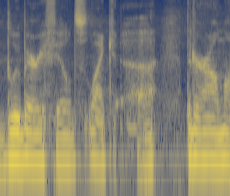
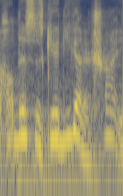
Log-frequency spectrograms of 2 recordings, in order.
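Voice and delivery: higher, excited voice of the sneaky brother; imitating brother; 8 semitones higher, faster than usual. Little brother sneaking bourbon in the basement, high gleeful imitation. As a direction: play the brother sampling bourbon, delighted. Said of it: "I can just see him down there like".

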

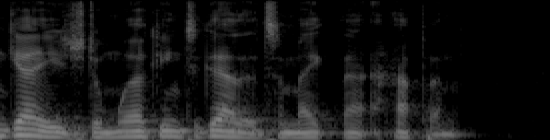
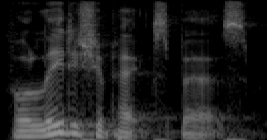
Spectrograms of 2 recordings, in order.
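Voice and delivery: ordinary delivery

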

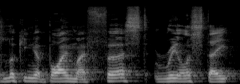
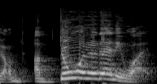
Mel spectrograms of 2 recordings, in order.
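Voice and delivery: louder, punchy and defiant; with attitude; 5 semitones higher, 5 dB louder than usual. Shown as a demonstration. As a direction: say it like you mean it, defiant. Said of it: "better if you give it a bit of attitude".

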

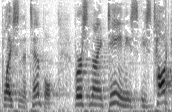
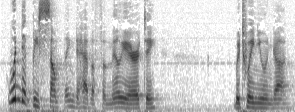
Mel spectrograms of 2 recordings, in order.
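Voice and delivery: normal talking voice

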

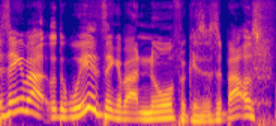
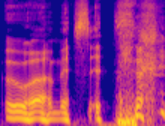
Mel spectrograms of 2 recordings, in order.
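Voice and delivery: put-on drawling Southern accent, lightly done; a touch of a Southern gent; 3 semitones higher, slower than usual. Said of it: "in, like, a deeply Southern accent".

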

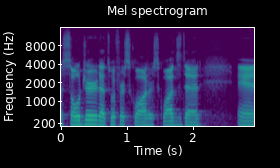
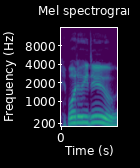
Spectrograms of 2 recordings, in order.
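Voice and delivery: higher-pitched retold alarm; lightly acted, higher panicky question; mock panic; 7 semitones higher than usual. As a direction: act out a soldier's panicked plea. Soldiers chased by Titans, retold.

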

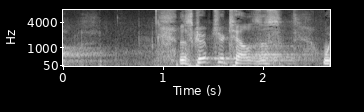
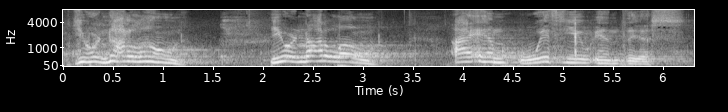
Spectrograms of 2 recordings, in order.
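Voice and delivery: raised, slow, ringing voice of God speaking; 8 semitones higher, slower than usual. Acted. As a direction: lift it up high and slow as God calling. Preacher voices God's words.

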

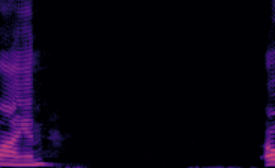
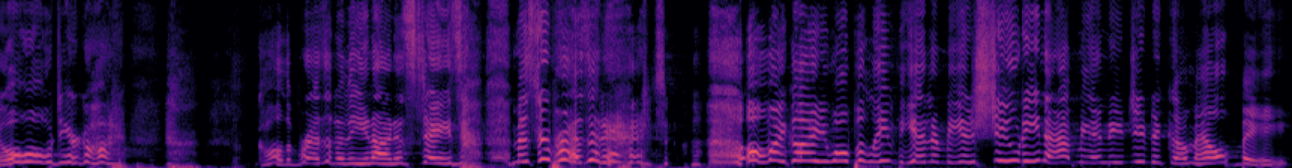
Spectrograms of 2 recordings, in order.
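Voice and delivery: a hammed-up soldier wailing for help; panicked soldier; 8 semitones higher, 5 dB louder than usual. Soldier under fire begging the President for help, panicked high wail. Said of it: "he's like".

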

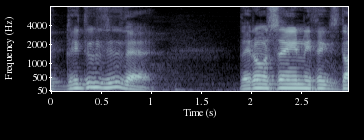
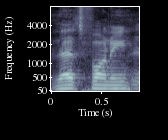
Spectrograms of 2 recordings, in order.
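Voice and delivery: normal talking voice

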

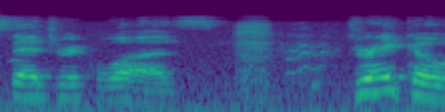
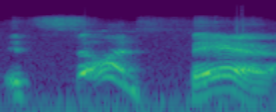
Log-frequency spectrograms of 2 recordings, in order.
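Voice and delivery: high, whiny mock yell; petulant melodramatic protest; 8 semitones higher, 4 dB louder than usual. A narrator's reading. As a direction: complain loudly, hammed up. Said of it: "I yelled".

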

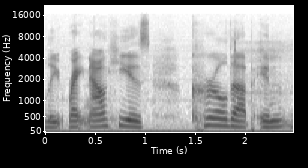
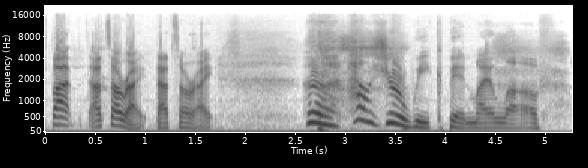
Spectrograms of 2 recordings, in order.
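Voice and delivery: ordinary delivery

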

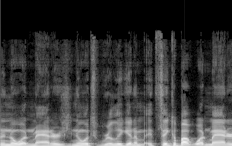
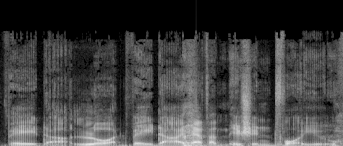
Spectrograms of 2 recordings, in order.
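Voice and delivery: deep, hushed sinister emperor voice; low quiet villain summoning his apprentice; Emperor Palpatine impression; 12 semitones lower, 5 dB quieter, slower than usual. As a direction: growl it low like a scheming Sith lord. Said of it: "Emperor Palpatine's like".

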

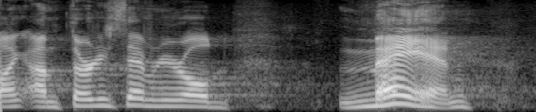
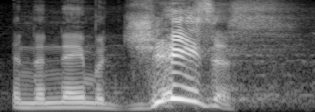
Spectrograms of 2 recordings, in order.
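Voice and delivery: Jesus stretched and swooping upward; hard praying; 3 semitones lower than usual. Retold or imitated. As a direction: punch the word Jesus in a mock-fervent prayer. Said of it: "that hard".

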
